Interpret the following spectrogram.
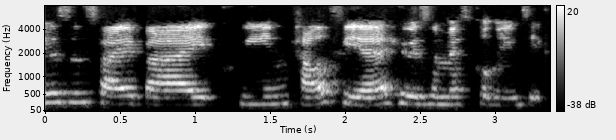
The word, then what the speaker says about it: Califia: So it's actually pronounced Califia, like California.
